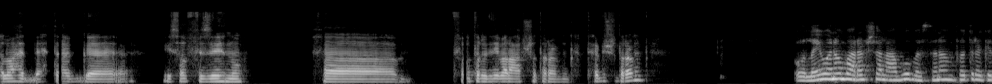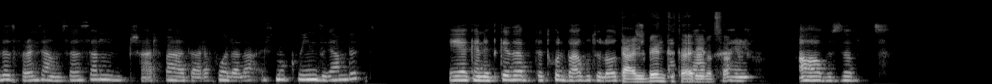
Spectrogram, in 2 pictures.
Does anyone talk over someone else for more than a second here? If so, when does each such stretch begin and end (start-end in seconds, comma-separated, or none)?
16.1-17.4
